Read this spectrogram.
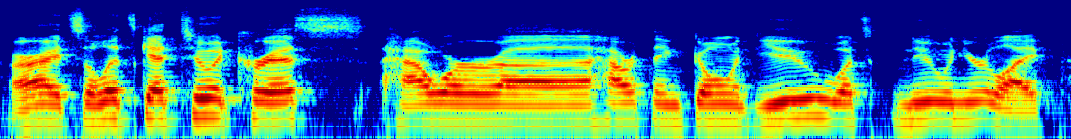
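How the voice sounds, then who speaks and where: This podcast host is a middle-aged American man chatting casually about firearms, with a wry, jokey streak. His voice sits on the high side with little pitch movement, a moderate pace and a clean tone.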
